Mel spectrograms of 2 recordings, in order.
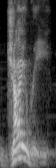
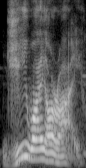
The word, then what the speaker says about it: gyri: is covered with ridges these ridges are called gyri g-y-r-i the ridges on our brain I wish I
